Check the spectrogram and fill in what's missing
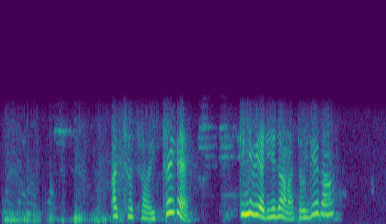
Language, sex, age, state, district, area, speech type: Dogri, female, 18-30, Jammu and Kashmir, Samba, urban, conversation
